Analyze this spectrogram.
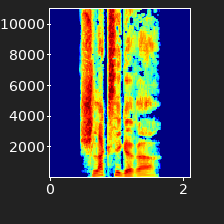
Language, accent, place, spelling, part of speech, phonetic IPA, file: German, Germany, Berlin, schlaksigerer, adjective, [ˈʃlaːksɪɡəʁɐ], De-schlaksigerer.ogg
- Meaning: inflection of schlaksig: 1. strong/mixed nominative masculine singular comparative degree 2. strong genitive/dative feminine singular comparative degree 3. strong genitive plural comparative degree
